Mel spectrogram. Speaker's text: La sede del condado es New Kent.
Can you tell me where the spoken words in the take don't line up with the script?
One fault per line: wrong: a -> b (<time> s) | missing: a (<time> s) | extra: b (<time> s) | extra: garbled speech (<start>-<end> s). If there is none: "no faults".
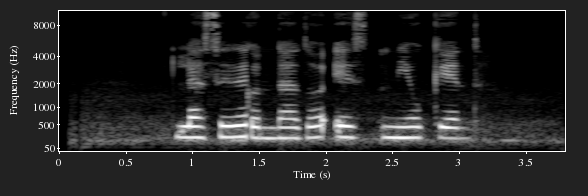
missing: del (1.4 s)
